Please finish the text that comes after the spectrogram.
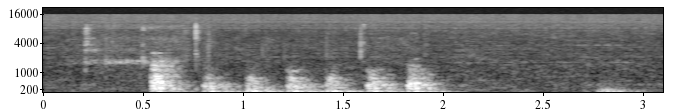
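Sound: knocking on a door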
